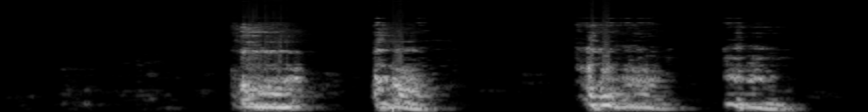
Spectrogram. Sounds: Throat clearing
